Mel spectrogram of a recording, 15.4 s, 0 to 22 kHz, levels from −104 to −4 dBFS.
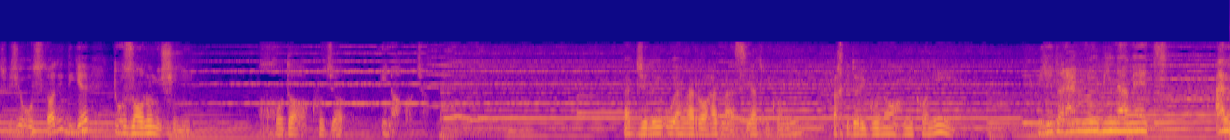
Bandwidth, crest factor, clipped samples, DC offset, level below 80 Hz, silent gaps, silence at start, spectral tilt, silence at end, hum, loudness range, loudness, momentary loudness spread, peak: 7.2 kHz; 20 dB; under 0.1%; under 0.1%; -60 dBFS; none; 0 s; -5 dB/octave; 0 s; none; 8 LU; -37 LUFS; 13 LU; -16 dBFS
